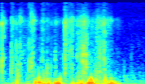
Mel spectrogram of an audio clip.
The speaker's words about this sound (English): Now, you may hear rustling of paper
